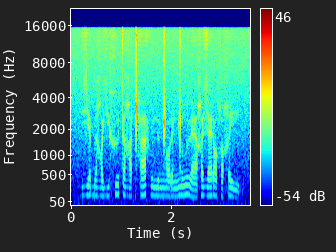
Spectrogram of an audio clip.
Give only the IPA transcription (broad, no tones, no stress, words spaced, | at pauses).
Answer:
zʲabeʁɔzʲɯ xɯtəʁa ǁʰahunɯŋ͡ǁɔ ɾə ŋ͡ǁu læχə zæɾɔχɵ χi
